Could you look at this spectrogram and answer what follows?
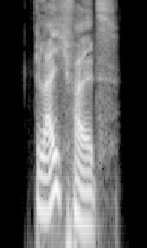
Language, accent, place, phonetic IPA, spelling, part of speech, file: German, Germany, Berlin, [ˈɡlaɪ̯çˌfals], gleichfalls, adverb, De-gleichfalls.ogg
- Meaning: likewise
